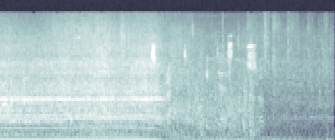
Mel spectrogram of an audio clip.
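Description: A vehicle engine hums steadily, then winds down.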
